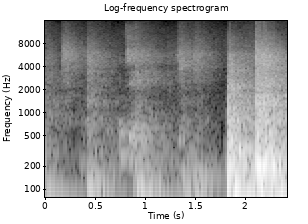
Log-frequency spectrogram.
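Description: A plastic chair knocking lightly as it is carried over a wooden floor, then set down with a sudden loud thud near the end.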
